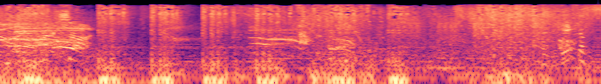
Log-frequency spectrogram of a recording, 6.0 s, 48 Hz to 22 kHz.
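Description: Dense gunfire fills a firefight in Mass Effect 2, with rapid overlapping shots, mechanical weapon clatter and bursts of loud fire, while voices talk over the combat.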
